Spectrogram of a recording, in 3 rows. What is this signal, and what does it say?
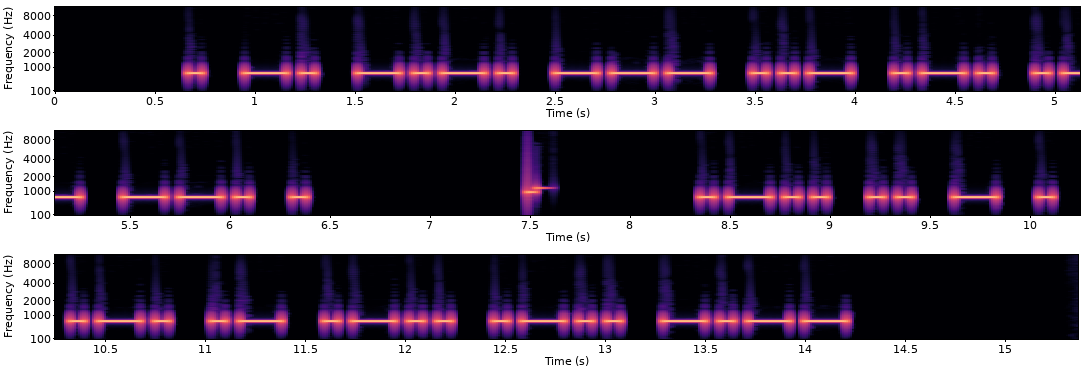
Morse code, heard as a keyed tone, about 17 wpm, 700 Hz. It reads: ENCOURAGE LITERALLY
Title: Sentences from Top 1400 Words - New Word Drill Alt - 17wpm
